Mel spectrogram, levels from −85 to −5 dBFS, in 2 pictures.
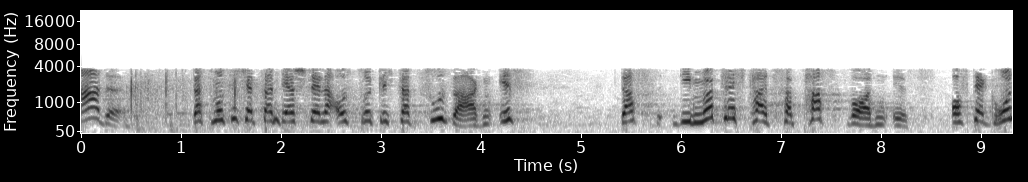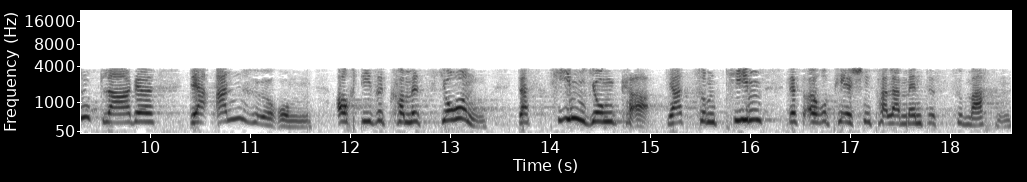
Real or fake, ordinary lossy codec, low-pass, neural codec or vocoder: real; none; 3.6 kHz; none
